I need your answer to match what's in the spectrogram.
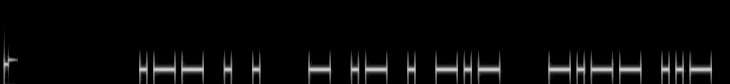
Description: Morse code, heard as a keyed tone, about 17 wpm, 700 Hz. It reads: WEE TAEK YU
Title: A Sound Of Thunder 17wpm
